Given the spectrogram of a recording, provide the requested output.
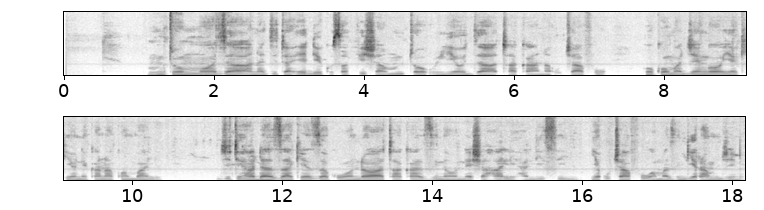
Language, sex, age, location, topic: Swahili, female, 18-24, Nairobi, government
